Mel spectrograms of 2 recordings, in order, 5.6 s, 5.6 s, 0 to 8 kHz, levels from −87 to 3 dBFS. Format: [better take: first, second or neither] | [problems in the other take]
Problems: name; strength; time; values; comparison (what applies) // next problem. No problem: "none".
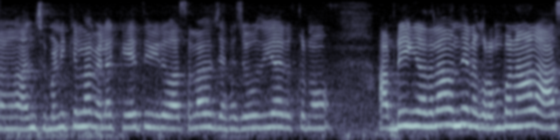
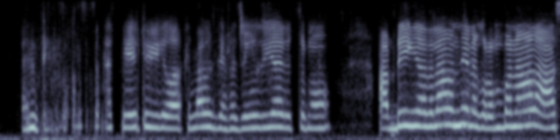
first | noise reduction (neural diffusion model UNIVERSE++)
